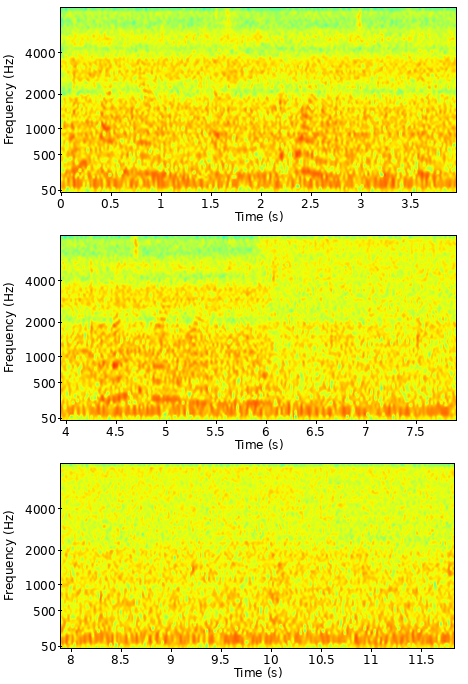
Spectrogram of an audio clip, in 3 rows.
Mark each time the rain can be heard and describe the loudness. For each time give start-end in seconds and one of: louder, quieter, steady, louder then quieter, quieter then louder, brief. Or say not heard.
0.0-11.8 steady.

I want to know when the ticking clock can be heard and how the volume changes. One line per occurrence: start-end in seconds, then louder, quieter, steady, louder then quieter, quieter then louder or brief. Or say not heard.
0.0-11.8 steady.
